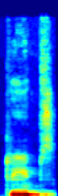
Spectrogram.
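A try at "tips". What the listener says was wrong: टिप्स, देखिए इन्होंने पढ़ा टिप्स, टिप्स नहीं है, ट्रिप्स। आर है क्या उसमें? आर ट्रिप्स आपने पढ़ा।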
